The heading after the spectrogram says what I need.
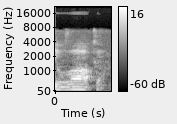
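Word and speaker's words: walk: D silent, जी silent, L silent, L मतलब silent, यानी कि एक वर्ड ले लेते हैं एल के से रिलेटेड। तो ये देखिए वॉक, वॉक, वॉक मीन्स क्या होता है, टहलना होता है।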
